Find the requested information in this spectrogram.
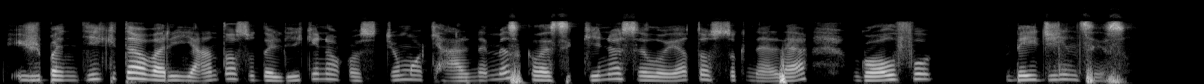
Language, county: Lithuanian, Vilnius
